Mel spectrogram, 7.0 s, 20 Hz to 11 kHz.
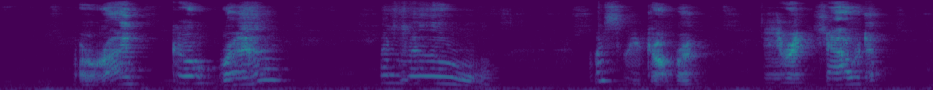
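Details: A 2-year-old female Congo African grey parrot, a pet, chatters in humanlike speech indoors while her owner gets lunch, giving about six short word-like phrases with pauses, in a quiet room.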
